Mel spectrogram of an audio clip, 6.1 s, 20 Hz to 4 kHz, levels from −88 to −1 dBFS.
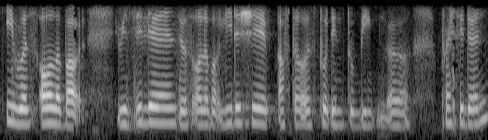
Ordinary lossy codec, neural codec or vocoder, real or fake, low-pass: AAC, 24 kbps; none; real; 3.6 kHz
